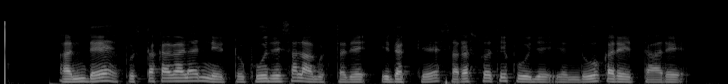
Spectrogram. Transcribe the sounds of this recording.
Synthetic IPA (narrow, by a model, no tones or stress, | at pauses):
ɐnd̪e̞pust̪ɐkɐɡɐɭɐnːiʈːupuːd͡ʒisɐlaːɡut̪ːɐd̪e̞id̪ɐkːe̞sɐɾɐsʋɐt̪ipuːd͡ʒe̞ʔend̪ukɐɾejut̪ːaːɾe̞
